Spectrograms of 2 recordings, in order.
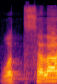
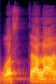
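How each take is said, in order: First: The t sound comes before the s. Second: The t sound comes after the s. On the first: The speaker calls it right. "ವತ್ಸಲ ಅಂತ ಹೇಳಬೇಕೆ" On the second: The speaker calls it wrong. "ವಸ್ತಲ ಅಂತ ಹೇಳಬಾರದು"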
